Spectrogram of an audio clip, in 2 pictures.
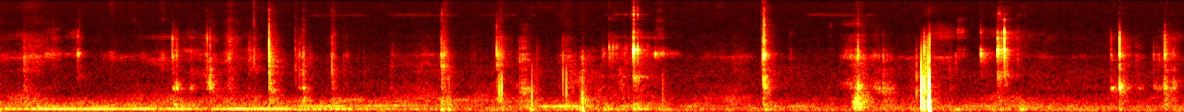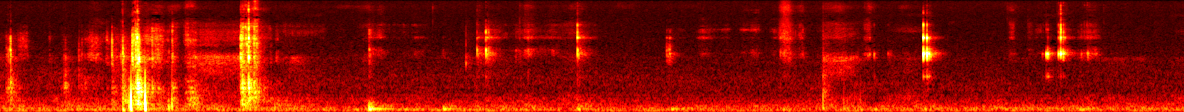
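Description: LEGO bricks clicking and tapping as pieces are pressed together and picked up, in scattered irregular clicks. A few louder knocks come about nine, thirteen and fourteen seconds in.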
